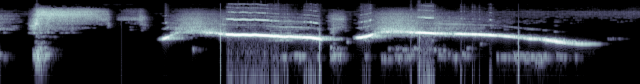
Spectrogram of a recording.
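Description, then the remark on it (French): A voice imitates an angry snake's hiss: a sharp breathy hiss, then two long, shrill, screechy glides that fall in pitch, loud with no talking. “Il sifflait comme ça avec rage.”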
